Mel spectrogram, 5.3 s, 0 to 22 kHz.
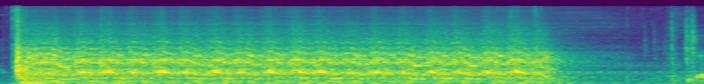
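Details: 1965 Dodge A-100 truck, not driven in 22 years, borrowed battery and gas poured down the carburetor: slow, uneven starter churning for about four seconds that never catches, then stops; cranks but won't start.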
